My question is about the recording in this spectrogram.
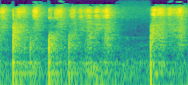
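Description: Chalk writing on a blackboard: a run of short scratching strokes, with a brief pause near the end.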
